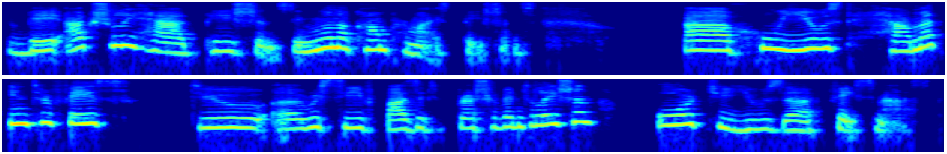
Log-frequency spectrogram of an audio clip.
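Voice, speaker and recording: A woman's voice: a little high, a little slow, a little mellow, lo-fi sound. A woman in her forties from Lithuania, a nurse practitioner guest speaking earnestly in a podcast interview, with fillers and small laughs.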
